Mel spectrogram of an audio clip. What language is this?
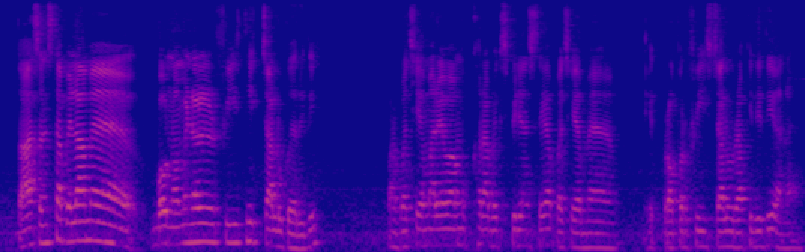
Gujarati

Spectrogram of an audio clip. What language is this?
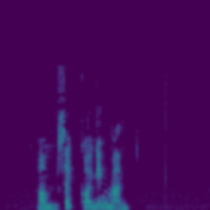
Cantonese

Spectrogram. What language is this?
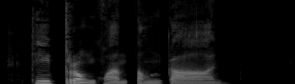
Thai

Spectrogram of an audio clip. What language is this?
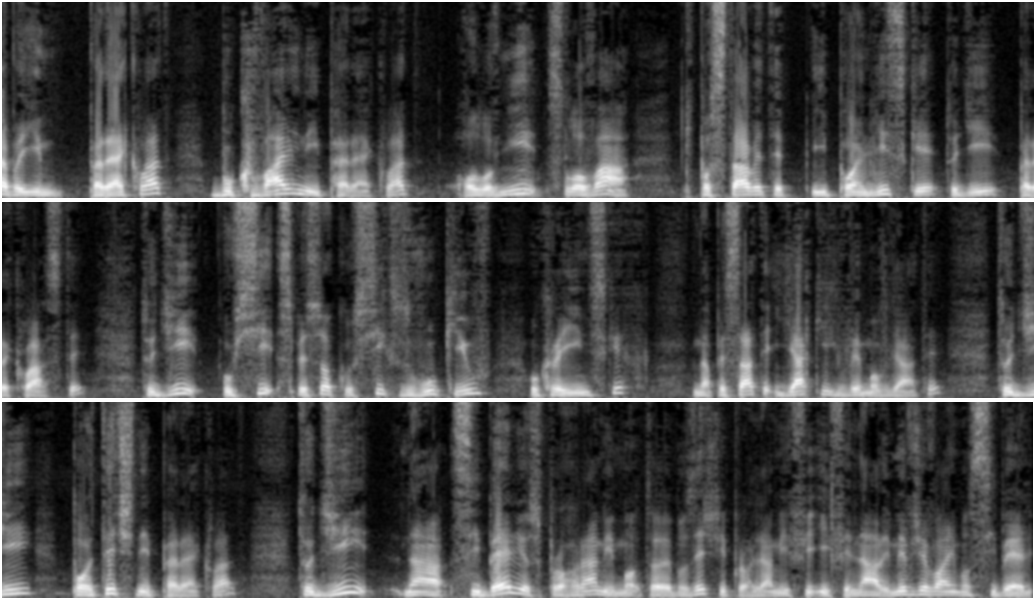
Ukrainian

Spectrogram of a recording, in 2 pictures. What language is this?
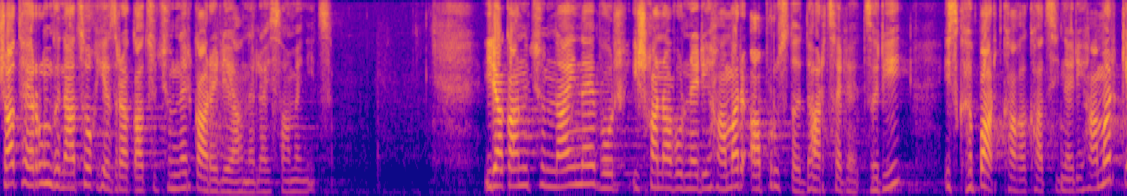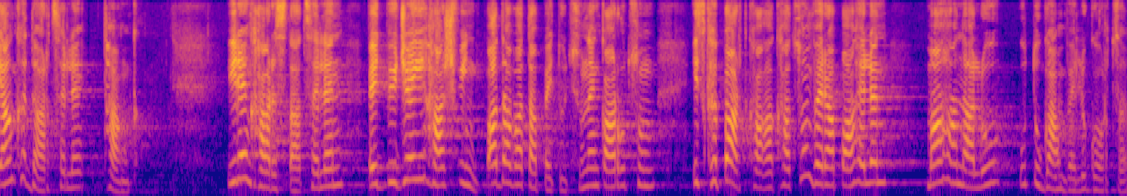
Romanian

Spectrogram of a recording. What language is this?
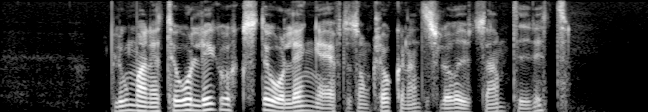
Swedish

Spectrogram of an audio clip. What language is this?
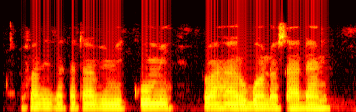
Swahili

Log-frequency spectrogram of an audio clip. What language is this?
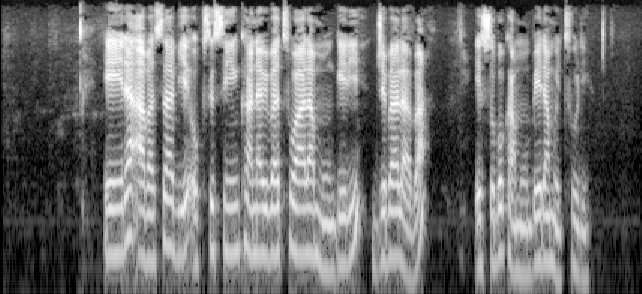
Ganda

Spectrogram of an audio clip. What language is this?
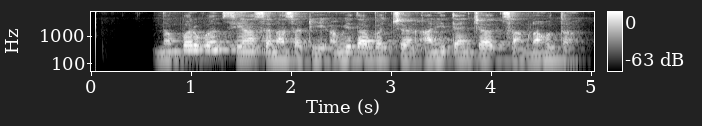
Marathi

